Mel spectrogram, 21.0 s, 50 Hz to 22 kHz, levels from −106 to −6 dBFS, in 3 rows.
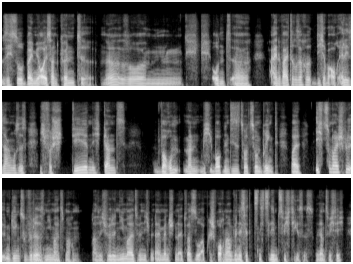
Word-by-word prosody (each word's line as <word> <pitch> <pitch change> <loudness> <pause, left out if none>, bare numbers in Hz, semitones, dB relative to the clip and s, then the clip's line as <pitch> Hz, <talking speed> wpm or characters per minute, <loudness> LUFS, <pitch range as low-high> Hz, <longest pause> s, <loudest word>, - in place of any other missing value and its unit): sich 100 +5 -3
so 95 -3 +3
bei 85 +3 +6
mir 100 - +4
äußern 95 -6 +5
könnte, 100 +2 0 0.2
ne? 120 +1 0
So, 95 0 0
hm, 90 -2 -6 0.6
und, 90 0 0
äh, 90 0 +1 0.4
eine 95 -1 +3
weitere 120 +5 +4
Sache, 120 0 0
die 100 - -7
ich - - 0
aber - - 0
auch - - +1
ehrlich 115 -2 +2
sagen 110 +3 0
muss, 110 -1 -4
ist: 105 0 -2 0.2
Ich - - -4
verstehe 125 +5 +1
nicht 120 -1 -5
ganz, 115 +3 0 0.6
warum 90 +9 +2
man 95 +1 -1
mich 105 +4 -3
überhaupt 100 +3 +2
in 95 - -2
die 100 - -5
Situation 95 -1 0
bringt. 100 -5 0 0.3
Weil, 85 -1 +4 0.3
ich 130 +5 +4
zum 155 - -1
Beispiel 150 -1 +3
im 110 - -1
Gegenzug 115 -6 -3
würde 95 -3 +4
das 80 +1 -4
niemals 85 -2 -2
machen. 85 -3 -8 0.2
Also, 80 -2 -6
ich 80 +4 -7
würde 90 0 +2
niemals, 100 0 +2
wenn 90 - -2
ich 90 - -7
mit - - -4
einem 80 - -1
Menschen 90 +2 -2
etwas 85 +1 -1
so 90 0 0
abgesprochen 90 +1 0
habe 90 -1 +1
wenn 95 - +2
es 90 0 +1
jetzt 85 -4 -2
nichts - - -3
Lebenswichtiges 95 -2 -2
ist, - - -9
ne, - - -6
ganz 80 +2 -2
wichtig 120 +8 -4
95 Hz, 190 wpm, -24 LUFS, 90-105 Hz, 0.6 s, bei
